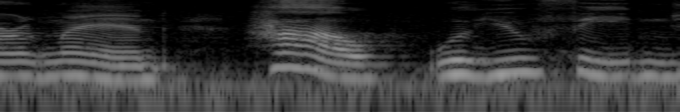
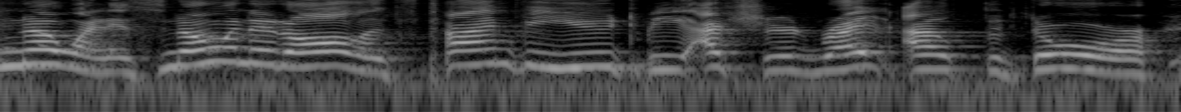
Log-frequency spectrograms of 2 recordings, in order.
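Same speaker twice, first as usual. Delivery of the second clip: higher, louder impatient king voice; a king showing the princess out; grumpy king; 5 semitones higher, 8 dB louder than usual. Acted. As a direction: hurry her out like a crabby old king. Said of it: "king with a terrible temper".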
